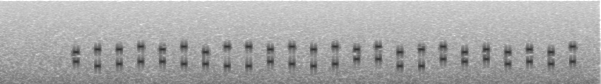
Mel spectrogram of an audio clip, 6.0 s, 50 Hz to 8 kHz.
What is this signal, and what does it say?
DTMF, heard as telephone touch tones, dialled by machine, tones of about 40 ms. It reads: 72598643386260#12#704849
